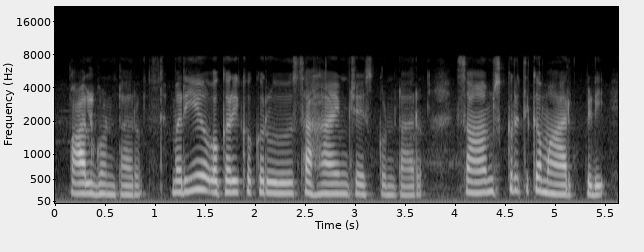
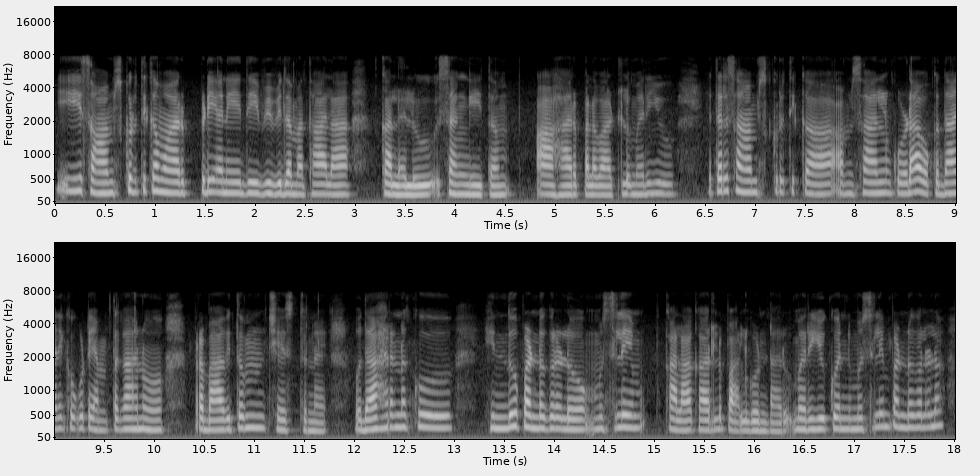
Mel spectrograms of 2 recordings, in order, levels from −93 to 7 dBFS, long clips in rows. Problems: none marked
